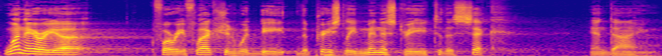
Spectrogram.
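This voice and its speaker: A bishop in his sixties reads a homily from notes at the pulpit of a large cathedral, speaking into a gooseneck microphone. His fairly low voice is expressive, pushed and bright, and his phrasing is slow, solemn and deliberate, with pauses. The cathedral gives the sound a big reverberant quality.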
